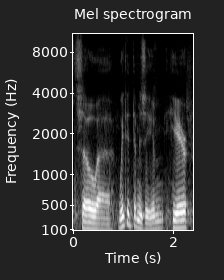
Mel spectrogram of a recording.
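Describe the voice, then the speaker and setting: A man's voice: mid-range voice, animated, a little slow, mellow, a little hiss or hum. A middle-aged man from Belgium, a museum founder eagerly telling his story in slightly broken English during an interview. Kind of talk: on-location interview. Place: museum, indoors.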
